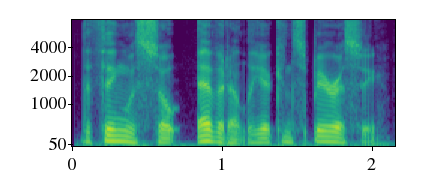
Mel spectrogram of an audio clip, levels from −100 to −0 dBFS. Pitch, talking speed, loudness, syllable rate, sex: 100 Hz, 195 wpm, -20 LUFS, 7.3 syllables/s, male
